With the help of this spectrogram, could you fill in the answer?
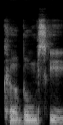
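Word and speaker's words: Kaboomski: a little smoother um yeah still has three syllables let me see K Kaboom yeah Kaboom ski yes still three syllables but fuck it I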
